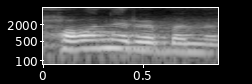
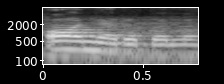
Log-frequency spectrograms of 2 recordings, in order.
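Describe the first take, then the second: First: The word starts with an audible h sound. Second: The word starts directly with a vowel sound. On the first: The speaker calls it wrong. "ಹಾನರಬಲ್ ಅಲ್ಲ" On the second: The speaker calls it right. "ಆನರಬಲ್ ಅಂತ ಹೇಳ್ತೀವಿ"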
